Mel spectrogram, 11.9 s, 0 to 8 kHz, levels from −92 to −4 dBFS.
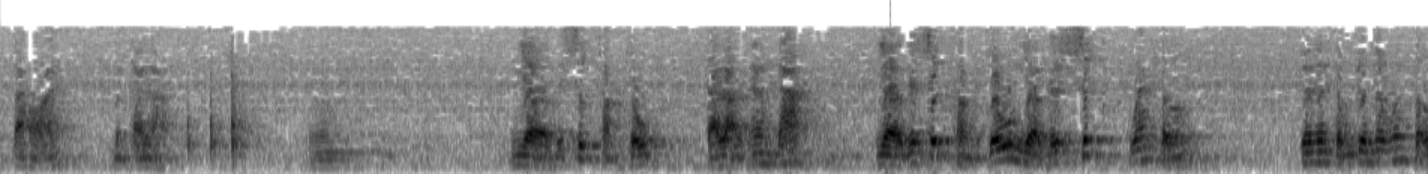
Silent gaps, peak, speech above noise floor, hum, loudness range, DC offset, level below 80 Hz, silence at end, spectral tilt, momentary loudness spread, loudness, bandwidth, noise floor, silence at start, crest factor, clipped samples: none; 0 dBFS; 21 dB; none; 12 LU; under 0.1%; -54 dBFS; 0 s; -9 dB/octave; 21 LU; -17 LUFS; 5.2 kHz; -38 dBFS; 0 s; 18 dB; under 0.1%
